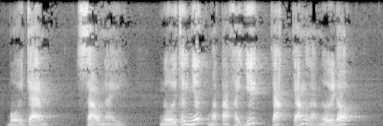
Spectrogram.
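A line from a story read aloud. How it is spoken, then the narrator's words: Angry, through gritted teeth. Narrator (Vietnamese): Châu Thanh tức giận nghiến răng bảo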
